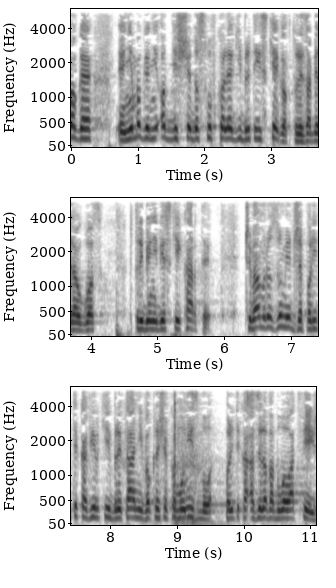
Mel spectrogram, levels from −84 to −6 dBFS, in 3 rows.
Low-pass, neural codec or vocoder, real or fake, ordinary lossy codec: 5.4 kHz; none; real; none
